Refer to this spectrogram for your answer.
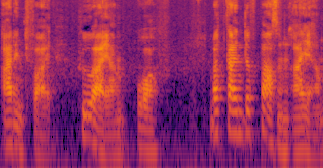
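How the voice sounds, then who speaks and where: A man speaks with a Japanese accent and vocal fry. His pitch swings very widely. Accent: non-native English, Japanese. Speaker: podcaster. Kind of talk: solo podcast monologue. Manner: halting, many repetitions and restarts.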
